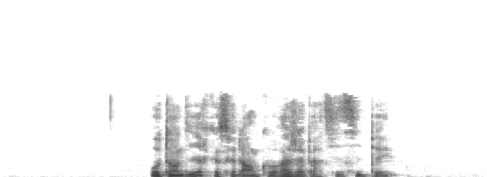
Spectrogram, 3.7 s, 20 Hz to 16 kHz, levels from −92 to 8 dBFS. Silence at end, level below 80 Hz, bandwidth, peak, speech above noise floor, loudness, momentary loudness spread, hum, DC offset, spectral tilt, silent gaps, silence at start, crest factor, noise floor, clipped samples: 0.75 s; -50 dBFS; 8 kHz; -6 dBFS; 60 dB; -25 LUFS; 9 LU; none; under 0.1%; -5.5 dB/octave; none; 1.15 s; 22 dB; -84 dBFS; under 0.1%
